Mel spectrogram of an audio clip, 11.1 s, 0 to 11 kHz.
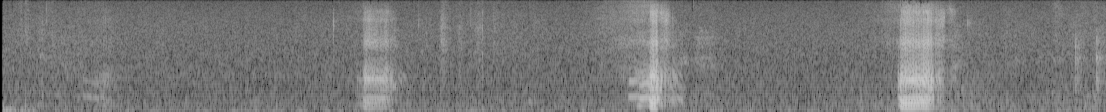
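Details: Sleeping cat snoring: short, soft snorting snores about every 2.5 seconds over a quiet background.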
